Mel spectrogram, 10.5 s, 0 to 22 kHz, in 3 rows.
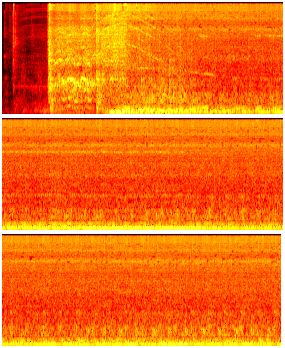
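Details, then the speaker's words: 6.0 LS V8 after over-revving with raised rev limiter: cranks, catches, settles to uneven idle with faint dull knock underneath; owner suspects bent rod number 7 with spun bearing, rod knock, later confirmed spun rod bearings. "Alright, that didn't sound that terrible, but I'm telling you, she's bad. I'm pretty sure that I wrapped her right up, and probably that rod that was bent number 7 here, I'm pretty sure that bearing spun, if I had to guess."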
